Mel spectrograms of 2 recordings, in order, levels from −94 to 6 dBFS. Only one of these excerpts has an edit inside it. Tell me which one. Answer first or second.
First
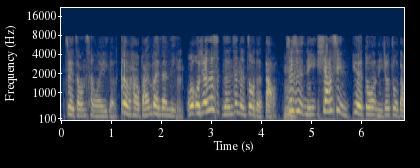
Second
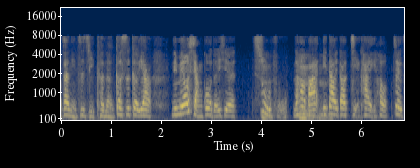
first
